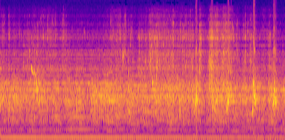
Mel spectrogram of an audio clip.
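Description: Water splashing in a steaming hot tub, heard from a film soundtrack played through a screen's speaker, over a low steady hum. A few sharp knocks come near the end.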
